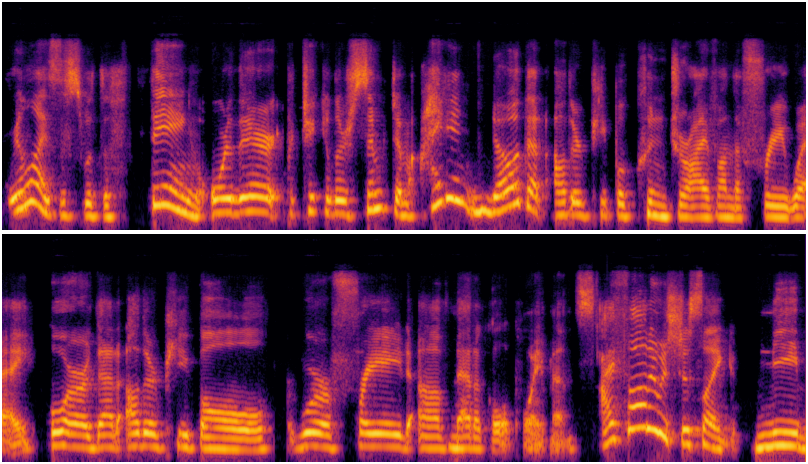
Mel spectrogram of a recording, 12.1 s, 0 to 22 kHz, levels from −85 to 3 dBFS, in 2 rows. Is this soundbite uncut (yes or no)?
no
